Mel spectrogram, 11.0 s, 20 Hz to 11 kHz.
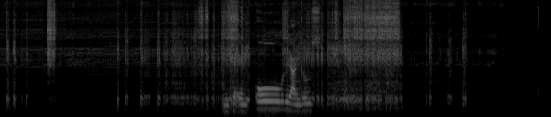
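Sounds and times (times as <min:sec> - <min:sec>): paint stirrer whining: 0:00.0 - 0:10.4.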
